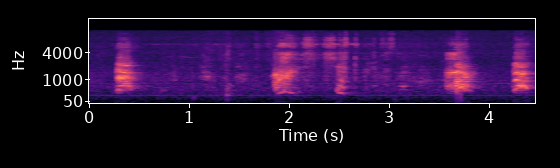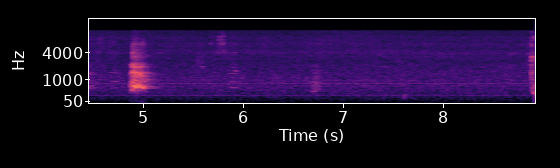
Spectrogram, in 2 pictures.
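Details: A puppy reacting while watching himself play with another dog on screen: a series of short, sharp, broadband barks, about six spread over five seconds, with faint human voices between them.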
